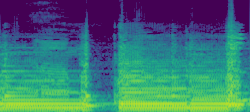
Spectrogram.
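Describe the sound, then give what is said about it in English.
Distorted electric guitar through an amp set to a cigar box emulation voice, gritty and narrow in range; a couple of sustained chords ring out, each followed by brief scratchy pick noise. “there's a little cigar box emulation for you. Sort of Gladier distortion.”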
